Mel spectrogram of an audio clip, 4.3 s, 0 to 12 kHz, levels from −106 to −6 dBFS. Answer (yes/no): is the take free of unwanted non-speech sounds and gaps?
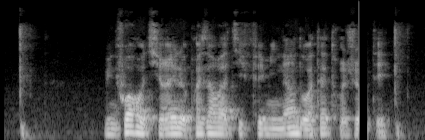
no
